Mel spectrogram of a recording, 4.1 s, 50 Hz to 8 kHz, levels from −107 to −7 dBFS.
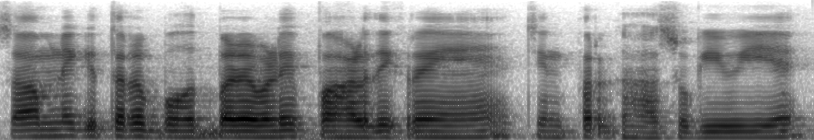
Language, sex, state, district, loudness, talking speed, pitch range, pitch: Hindi, male, Uttar Pradesh, Shamli, -18 LUFS, 235 wpm, 120-130 Hz, 125 Hz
